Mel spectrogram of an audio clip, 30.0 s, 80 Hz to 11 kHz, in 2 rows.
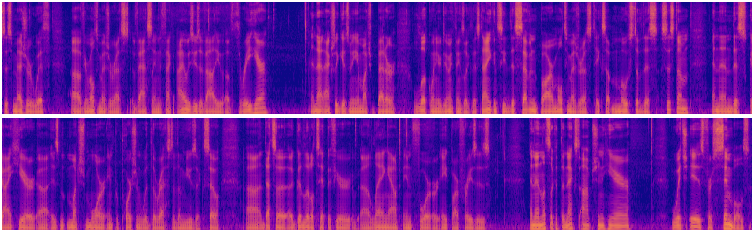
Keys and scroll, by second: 4.2 3, 20.5 super+z, 21.5 super+z.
